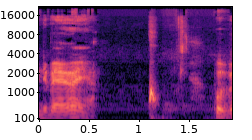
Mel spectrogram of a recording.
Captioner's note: swipe Sound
